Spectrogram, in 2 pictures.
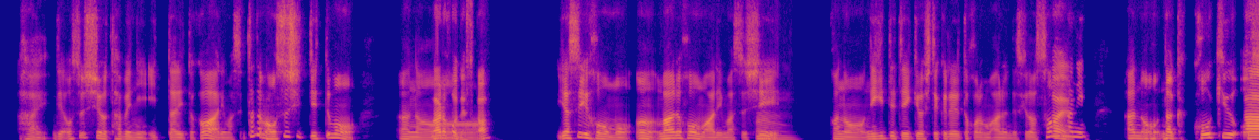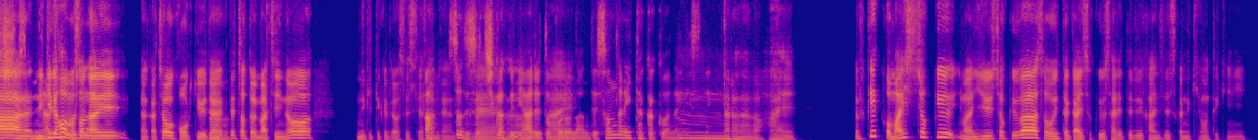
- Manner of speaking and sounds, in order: none
- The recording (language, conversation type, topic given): Japanese, advice, 楽しみを守りながら、どうやって貯金すればいいですか？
